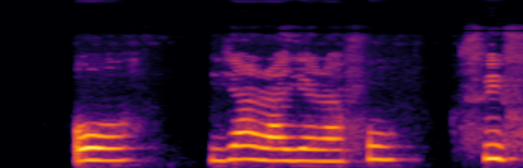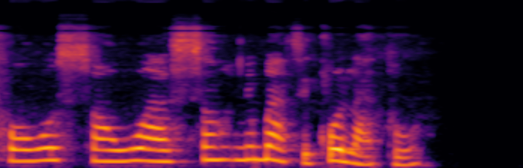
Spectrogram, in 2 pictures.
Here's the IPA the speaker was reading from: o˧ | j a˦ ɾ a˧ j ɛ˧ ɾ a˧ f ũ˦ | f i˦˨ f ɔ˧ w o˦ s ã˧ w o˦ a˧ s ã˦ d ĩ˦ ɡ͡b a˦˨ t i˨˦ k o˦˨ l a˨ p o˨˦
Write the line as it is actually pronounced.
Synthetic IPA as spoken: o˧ | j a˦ ɾ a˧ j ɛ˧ ɾ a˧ f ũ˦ | f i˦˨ f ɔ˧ w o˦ s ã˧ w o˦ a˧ s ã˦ n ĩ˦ ɡ͡b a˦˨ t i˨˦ k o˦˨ l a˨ t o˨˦

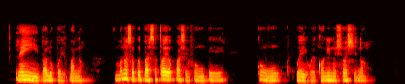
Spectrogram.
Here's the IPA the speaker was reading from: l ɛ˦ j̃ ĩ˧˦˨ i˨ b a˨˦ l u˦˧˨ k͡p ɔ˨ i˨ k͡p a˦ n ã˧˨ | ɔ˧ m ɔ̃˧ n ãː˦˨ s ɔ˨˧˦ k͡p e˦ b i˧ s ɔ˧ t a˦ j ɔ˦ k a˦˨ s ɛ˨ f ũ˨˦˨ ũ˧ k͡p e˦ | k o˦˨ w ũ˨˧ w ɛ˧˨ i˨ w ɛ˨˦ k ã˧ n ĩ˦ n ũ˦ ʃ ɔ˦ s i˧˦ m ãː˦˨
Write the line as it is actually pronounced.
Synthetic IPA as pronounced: l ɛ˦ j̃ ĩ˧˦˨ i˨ b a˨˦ l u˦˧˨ k͡p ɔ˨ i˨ k͡p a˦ n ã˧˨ | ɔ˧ m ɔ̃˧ n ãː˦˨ s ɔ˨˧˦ k͡p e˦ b a˧ s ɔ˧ t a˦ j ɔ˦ k͡p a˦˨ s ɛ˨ f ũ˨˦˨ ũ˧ k͡p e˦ | k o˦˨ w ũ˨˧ w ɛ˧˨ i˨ w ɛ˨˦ k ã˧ n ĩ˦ n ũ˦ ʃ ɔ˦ ʃ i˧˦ n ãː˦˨

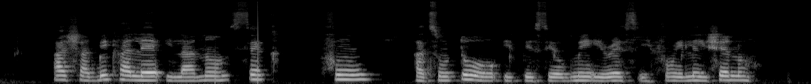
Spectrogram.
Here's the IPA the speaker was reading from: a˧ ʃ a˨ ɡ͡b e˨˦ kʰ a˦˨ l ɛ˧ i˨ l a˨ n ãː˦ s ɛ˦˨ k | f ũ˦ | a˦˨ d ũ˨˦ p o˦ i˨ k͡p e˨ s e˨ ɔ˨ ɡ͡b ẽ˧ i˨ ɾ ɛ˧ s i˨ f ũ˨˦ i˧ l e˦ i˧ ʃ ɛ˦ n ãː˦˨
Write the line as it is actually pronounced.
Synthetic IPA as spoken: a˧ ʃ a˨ ɡ͡b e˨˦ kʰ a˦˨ l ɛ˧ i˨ l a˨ n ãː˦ s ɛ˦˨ k | f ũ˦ | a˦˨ t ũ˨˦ t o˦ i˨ k͡p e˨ s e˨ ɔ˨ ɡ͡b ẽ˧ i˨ ɾ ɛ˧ s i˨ f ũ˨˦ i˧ l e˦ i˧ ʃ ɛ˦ n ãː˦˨

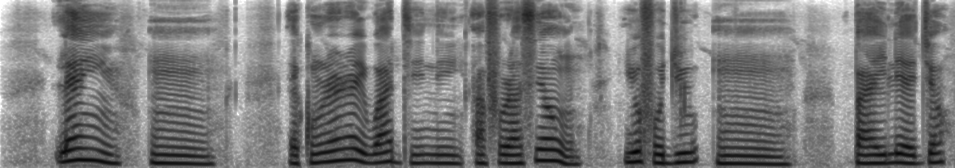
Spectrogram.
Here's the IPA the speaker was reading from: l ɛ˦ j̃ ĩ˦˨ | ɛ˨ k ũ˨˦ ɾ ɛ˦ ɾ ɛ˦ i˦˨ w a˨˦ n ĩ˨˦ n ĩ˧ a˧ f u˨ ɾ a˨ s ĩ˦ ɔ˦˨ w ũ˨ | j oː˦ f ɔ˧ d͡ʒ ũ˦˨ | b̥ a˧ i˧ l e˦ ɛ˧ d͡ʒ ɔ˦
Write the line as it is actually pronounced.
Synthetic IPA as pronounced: l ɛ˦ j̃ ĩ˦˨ | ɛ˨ k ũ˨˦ ɾ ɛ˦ ɾ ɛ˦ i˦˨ w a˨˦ d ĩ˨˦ n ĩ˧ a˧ f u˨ ɾ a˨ s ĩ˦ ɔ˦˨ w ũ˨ | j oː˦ f o˧ d͡ʒ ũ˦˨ | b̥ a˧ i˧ l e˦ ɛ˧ d͡ʒ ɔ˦

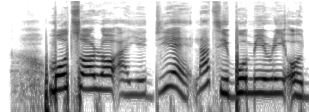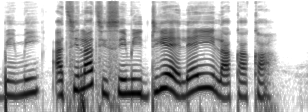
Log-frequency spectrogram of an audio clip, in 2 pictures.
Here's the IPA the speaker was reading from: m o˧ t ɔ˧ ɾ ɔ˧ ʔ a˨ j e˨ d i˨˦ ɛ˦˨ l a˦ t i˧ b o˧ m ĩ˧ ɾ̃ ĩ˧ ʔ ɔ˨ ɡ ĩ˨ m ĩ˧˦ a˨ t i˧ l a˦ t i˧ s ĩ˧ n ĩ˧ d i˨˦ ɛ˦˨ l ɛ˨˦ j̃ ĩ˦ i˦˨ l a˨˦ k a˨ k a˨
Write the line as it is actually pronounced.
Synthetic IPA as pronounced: m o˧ t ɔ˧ ɾ ɔ˧ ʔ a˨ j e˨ d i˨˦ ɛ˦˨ l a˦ t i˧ b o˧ m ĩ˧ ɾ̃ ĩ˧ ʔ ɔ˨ ɡ͡b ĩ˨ m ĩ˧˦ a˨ t i˧ l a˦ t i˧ s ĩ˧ m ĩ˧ d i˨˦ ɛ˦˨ l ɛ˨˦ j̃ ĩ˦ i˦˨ l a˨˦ k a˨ k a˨

